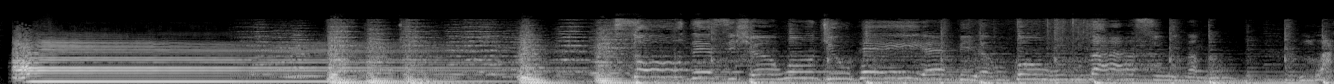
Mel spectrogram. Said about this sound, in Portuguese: Toca o berrante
